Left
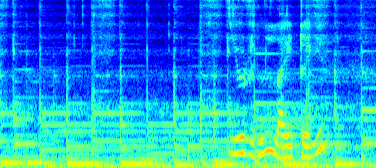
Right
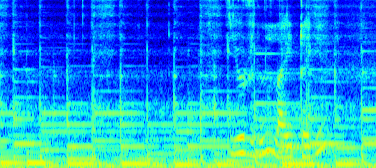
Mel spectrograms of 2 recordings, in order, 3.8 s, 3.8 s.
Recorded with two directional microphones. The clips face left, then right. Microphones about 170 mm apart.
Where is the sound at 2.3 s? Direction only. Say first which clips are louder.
Left 4 dB; 25° left (ahead or behind).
